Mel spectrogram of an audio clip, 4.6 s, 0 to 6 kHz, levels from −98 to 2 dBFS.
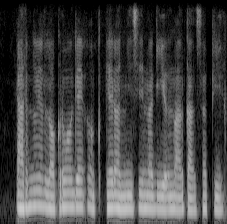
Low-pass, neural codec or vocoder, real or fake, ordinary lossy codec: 5.4 kHz; codec, 16 kHz, 1 kbps, FunCodec, trained on Chinese and English, 50 frames a second; fake; Opus, 16 kbps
